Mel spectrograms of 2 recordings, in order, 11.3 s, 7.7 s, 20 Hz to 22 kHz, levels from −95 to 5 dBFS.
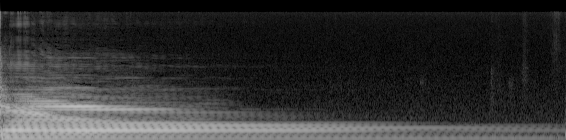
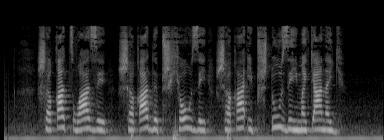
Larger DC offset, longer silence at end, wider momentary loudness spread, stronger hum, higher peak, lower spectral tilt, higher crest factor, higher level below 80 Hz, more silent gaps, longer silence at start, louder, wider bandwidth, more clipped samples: neither; first, 0.5 s vs 0 s; first, 23 LU vs 20 LU; neither; about the same, -12 dBFS vs -14 dBFS; first, -8.5 dB/octave vs -3.5 dB/octave; second, 14 dB vs 20 dB; first, -40 dBFS vs -48 dBFS; neither; about the same, 0 s vs 0.05 s; first, -25 LUFS vs -33 LUFS; first, 16.5 kHz vs 11.5 kHz; neither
